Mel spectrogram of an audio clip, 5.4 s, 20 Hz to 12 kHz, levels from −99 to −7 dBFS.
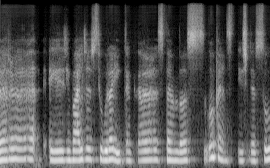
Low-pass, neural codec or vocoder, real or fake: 10.8 kHz; codec, 16 kHz in and 24 kHz out, 0.6 kbps, FocalCodec, streaming, 4096 codes; fake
